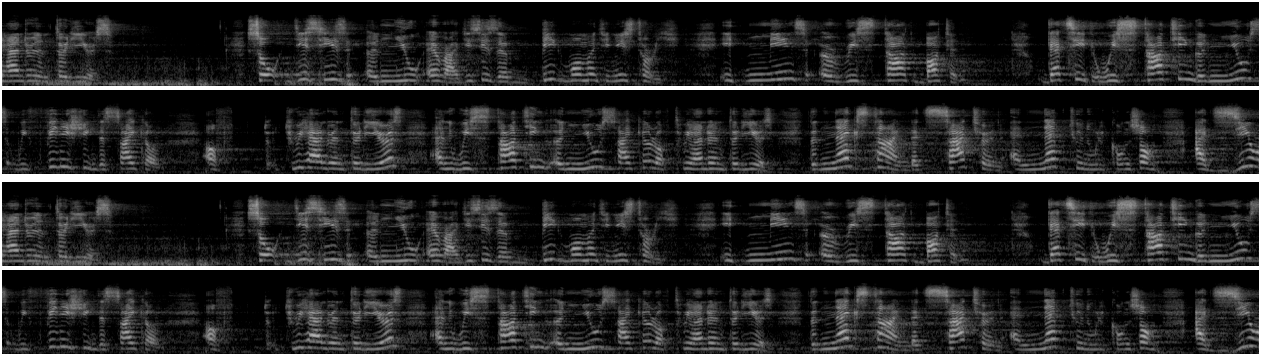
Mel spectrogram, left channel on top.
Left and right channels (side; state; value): both; normal; correlation 0.88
